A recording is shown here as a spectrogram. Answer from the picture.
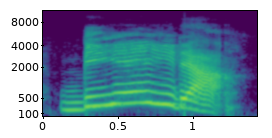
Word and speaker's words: vieira: palabra llana decimos vie El golpe de voz está en la primera sílaba no en la última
